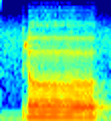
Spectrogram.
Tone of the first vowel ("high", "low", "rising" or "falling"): low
